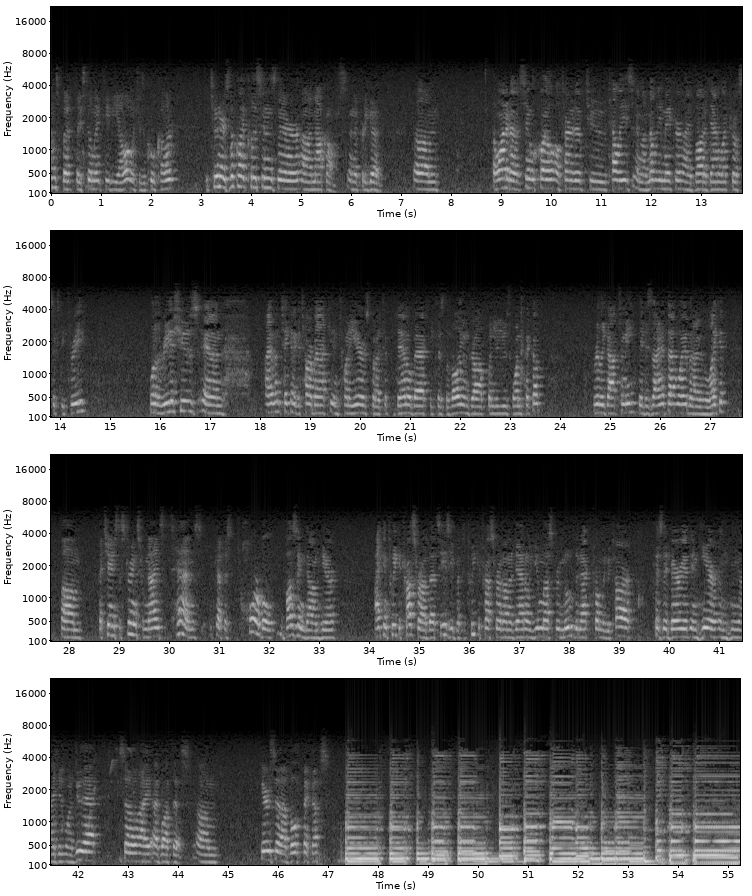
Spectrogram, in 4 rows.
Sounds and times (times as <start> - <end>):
Speech: 0.0 - 7.8, 8.8 - 14.6, 15.8 - 17.4, 18.1 - 23.7, 24.6 - 33.4, 34.1 - 44.9, 45.6 - 47.2.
